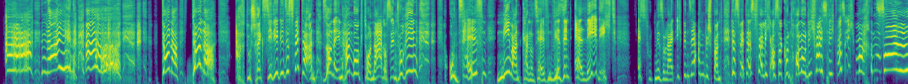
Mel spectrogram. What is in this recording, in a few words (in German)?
Trickstimme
